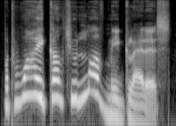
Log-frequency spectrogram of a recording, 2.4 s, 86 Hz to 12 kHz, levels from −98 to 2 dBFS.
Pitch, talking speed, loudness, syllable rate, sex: 200 Hz, 180 wpm, -17 LUFS, 3.7 syllables/s, male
